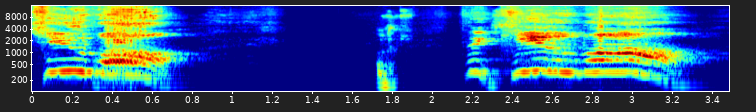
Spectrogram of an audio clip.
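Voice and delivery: shrill, stretched-out, very loud, high scream. Retelling a drunk pool game, imitating a friend screaming. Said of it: "Just screaming at you".

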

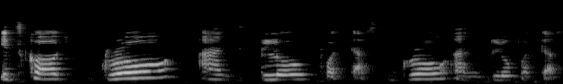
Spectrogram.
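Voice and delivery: slow, deliberate, carefully spaced, every word clear. A podcast host says the show's name so it isn't confusing, slowly and deliberately. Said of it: "Let me say slowly".

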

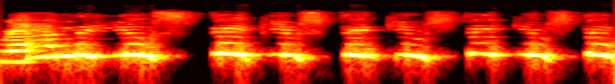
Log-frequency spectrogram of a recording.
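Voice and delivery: very high, shrill, full-lunged, drawn-out screaming. Retelling how the coach stood behind him on the field: imitating a coach screaming. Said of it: "he would scream at me at the top of his lungs".

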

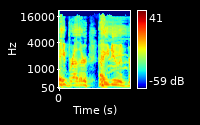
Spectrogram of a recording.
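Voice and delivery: big wrestler-style bro voice. Picturing meeting his childhood hero and doing a Hulk Hogan impression. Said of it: "trying to do my Hulk Hogan impression".

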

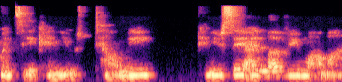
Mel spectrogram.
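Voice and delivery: quiet, soft, coaxing, hushed half-whisper. Retelling own past question to her: imitating own half-whisper. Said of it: "I whispered to her".

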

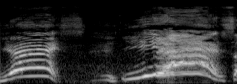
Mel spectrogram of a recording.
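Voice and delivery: mock very high, swooping, geeked-out excited yelling. Retelling own reaction on hearing how a movie ends, re-enacting own screaming. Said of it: "I'm sorry for screaming in this podcast".

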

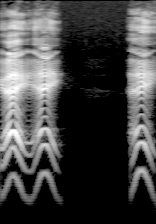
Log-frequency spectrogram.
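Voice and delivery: loud screamed voice. Speaker recounts a man at the end of a single-file line, retelling a man screaming. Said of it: "The guy at the end started screaming".

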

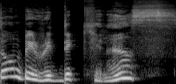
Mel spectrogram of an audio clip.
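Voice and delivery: spat out, spitting delivery. One companion responds to the other's correction: spat. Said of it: "Crowley spat".

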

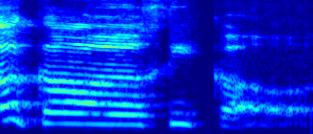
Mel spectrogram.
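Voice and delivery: sultry put-on French accent, half Spanish, seductive, bad. Trying the French accent again, say it in a seductive, failed French accent. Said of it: "That was so seductive".

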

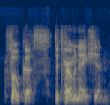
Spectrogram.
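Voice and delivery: American motivational-video narrator voice. Asking whether the other person means that kind of clip, in a classic deep American voice. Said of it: "classic like deep American voice".

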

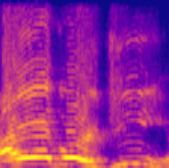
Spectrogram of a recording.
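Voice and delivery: very high-pitched, yelled shout. Telling how someone in a passing car yelled at him: retelling a shout. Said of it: "alguém gritou".

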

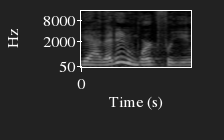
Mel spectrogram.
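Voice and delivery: ordinary talk, nothing marked

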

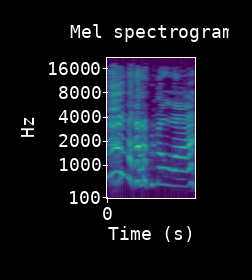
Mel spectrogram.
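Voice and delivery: high, loud laughing with fake tears.

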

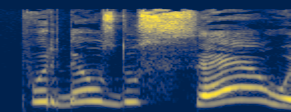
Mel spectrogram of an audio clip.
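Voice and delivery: very high, shrill, loud shout. The farmer coming running into the cow pen, shouting. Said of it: "ele gritou".

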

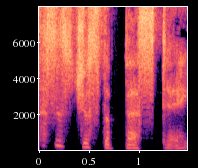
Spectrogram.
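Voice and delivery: low murmur, muttered under the breath. Retelling a remark from the back seat: imitating someone speaking under his breath. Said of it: "kind of under his breath".

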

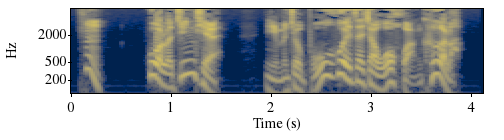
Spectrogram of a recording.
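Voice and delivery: ordinary delivery

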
